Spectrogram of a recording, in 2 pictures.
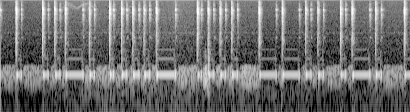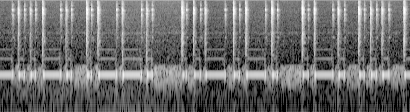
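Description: A telegraph key clicks rapidly under a man's hand.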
